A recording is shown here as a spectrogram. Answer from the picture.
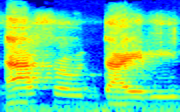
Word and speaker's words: Afrodite: good stuff right so my artist name is afro diety just like the goddess but I actually spell it with a f um it does have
